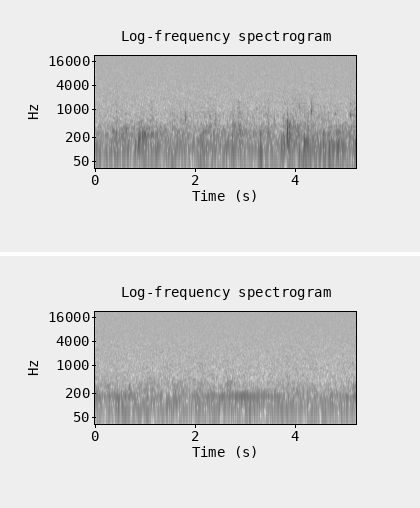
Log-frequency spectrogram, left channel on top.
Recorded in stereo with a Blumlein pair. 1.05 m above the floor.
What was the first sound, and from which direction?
Only background noise.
